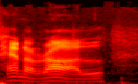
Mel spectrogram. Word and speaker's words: Heneral: Fair warning, I am going to be pronouncing the word general in the Tagalog or Spanish way, which is Heneral.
